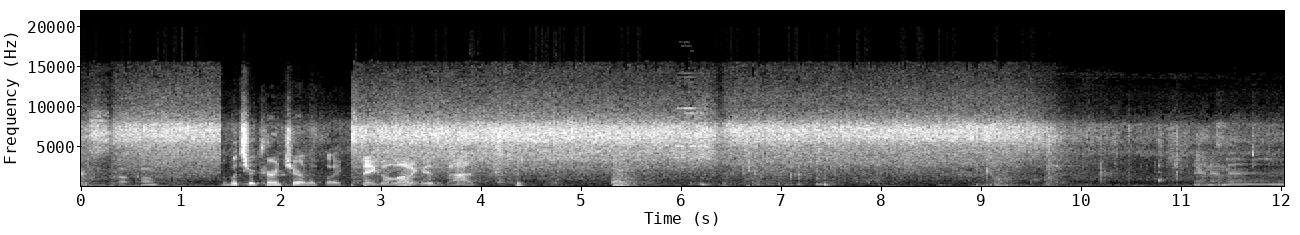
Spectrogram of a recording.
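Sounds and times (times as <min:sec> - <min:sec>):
steady hiss: 0:00.0 - 0:01.4, 0:02.7 - 0:10.4.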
